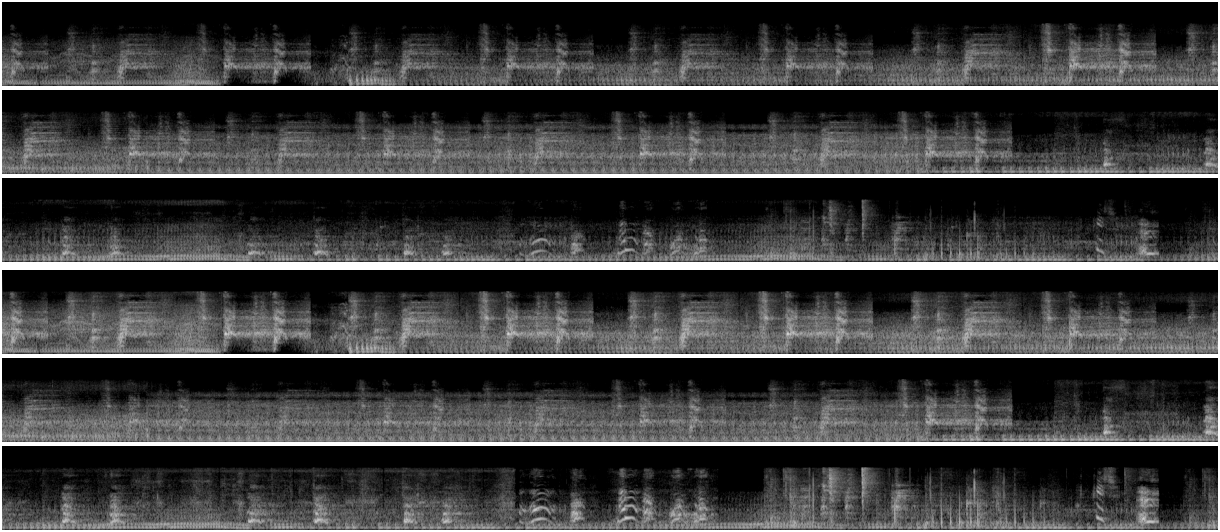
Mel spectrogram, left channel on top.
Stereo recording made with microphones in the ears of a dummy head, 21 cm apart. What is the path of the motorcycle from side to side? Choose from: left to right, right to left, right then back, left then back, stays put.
right to left.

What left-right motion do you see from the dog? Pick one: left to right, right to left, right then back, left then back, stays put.
left then back.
